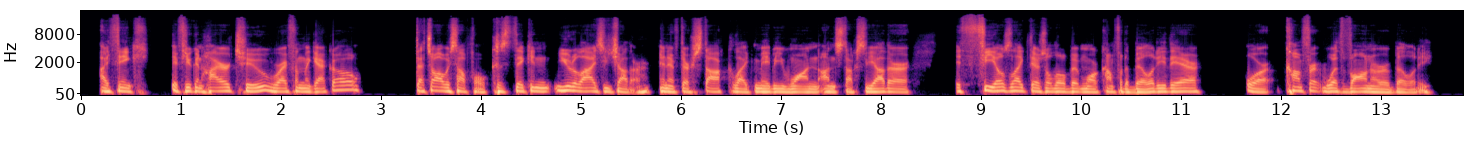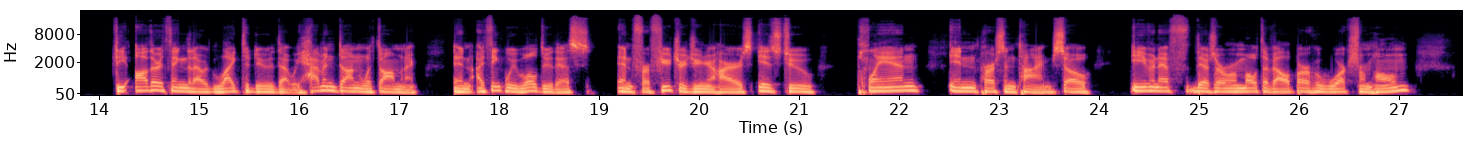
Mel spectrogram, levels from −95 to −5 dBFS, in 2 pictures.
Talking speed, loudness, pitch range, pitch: 195 wpm, -20 LUFS, 105-135 Hz, 120 Hz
